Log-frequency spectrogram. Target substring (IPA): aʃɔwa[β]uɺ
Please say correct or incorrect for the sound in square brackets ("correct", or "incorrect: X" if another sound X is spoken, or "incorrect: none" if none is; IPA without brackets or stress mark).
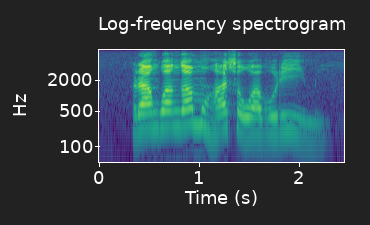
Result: correct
